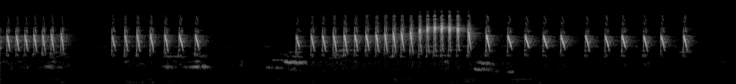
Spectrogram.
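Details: Kapas tembak master song for cage birds: repeated series of crisp, high-pitched chip notes in quick succession, separated by short pauses, with one extended run swelling higher before settling back into evenly spaced chirps.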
